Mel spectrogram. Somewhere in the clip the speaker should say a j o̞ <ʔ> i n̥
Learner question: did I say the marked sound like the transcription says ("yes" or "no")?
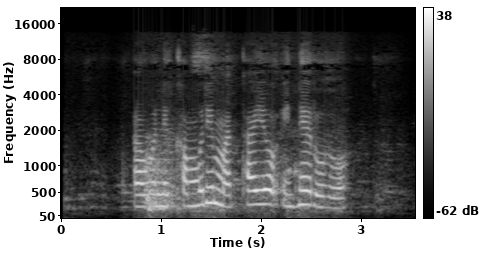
yes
